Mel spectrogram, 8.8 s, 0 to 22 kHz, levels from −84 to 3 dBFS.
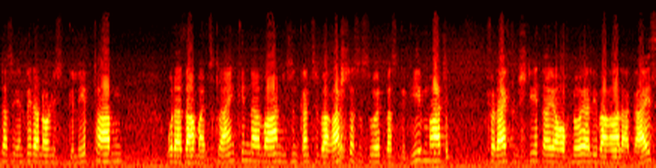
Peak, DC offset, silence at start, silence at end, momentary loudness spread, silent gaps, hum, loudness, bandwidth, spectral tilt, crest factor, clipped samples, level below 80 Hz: -2 dBFS; under 0.1%; 0 s; 0 s; 14 LU; none; none; -16 LUFS; 12 kHz; -5.5 dB/octave; 14 dB; under 0.1%; -46 dBFS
